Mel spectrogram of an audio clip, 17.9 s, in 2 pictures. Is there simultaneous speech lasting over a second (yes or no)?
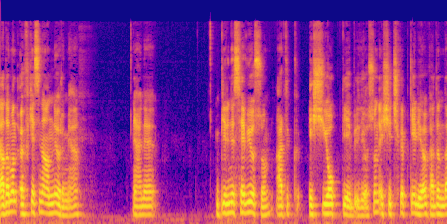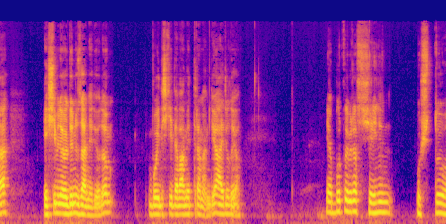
no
